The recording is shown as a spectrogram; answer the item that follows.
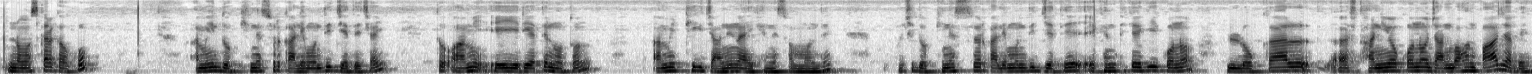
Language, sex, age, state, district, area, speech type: Bengali, male, 30-45, West Bengal, North 24 Parganas, rural, spontaneous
